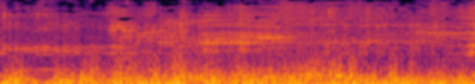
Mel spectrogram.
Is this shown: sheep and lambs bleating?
yes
